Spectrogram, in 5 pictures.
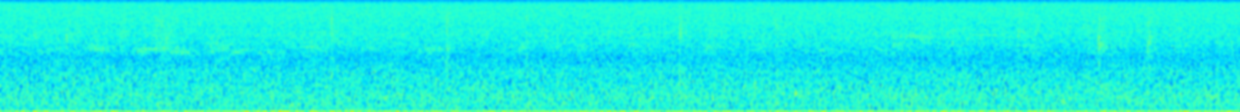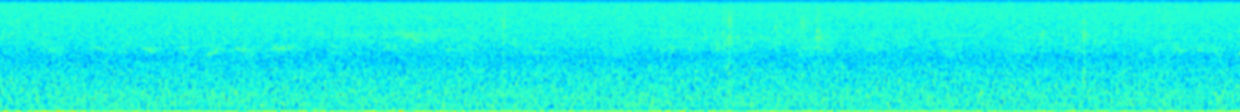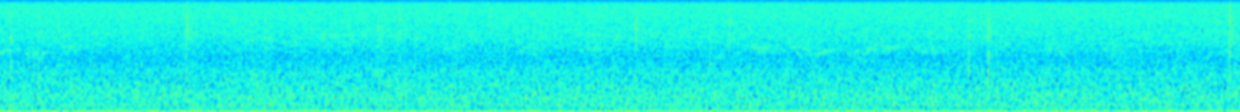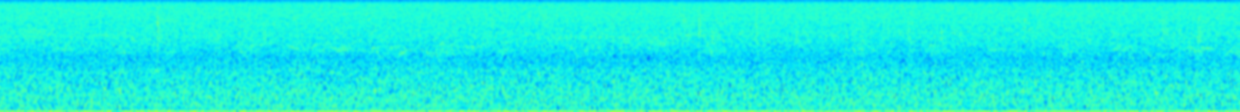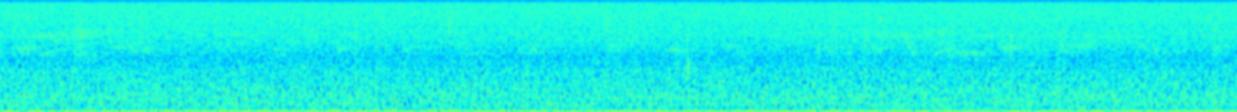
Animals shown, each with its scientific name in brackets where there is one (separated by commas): Scarlet Tanager (Piranga olivacea)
